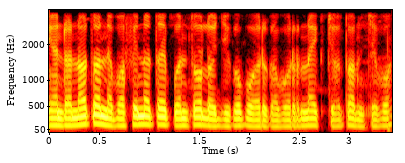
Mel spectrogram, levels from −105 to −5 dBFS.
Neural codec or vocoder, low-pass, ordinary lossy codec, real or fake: none; 3.6 kHz; none; real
